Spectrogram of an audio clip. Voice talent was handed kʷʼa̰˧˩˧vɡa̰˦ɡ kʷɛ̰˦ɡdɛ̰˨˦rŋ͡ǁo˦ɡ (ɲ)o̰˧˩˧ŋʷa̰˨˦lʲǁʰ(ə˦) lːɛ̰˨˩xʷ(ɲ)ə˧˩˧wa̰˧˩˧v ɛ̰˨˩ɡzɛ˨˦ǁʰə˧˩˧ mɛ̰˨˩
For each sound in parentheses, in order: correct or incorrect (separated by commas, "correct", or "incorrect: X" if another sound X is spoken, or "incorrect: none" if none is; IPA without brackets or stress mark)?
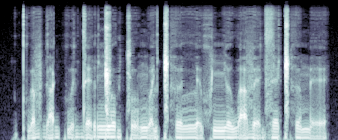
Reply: incorrect: c, incorrect: ə˨˩, correct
